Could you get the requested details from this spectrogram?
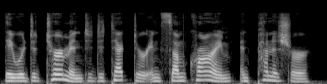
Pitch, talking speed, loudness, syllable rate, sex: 165 Hz, 220 wpm, -18 LUFS, 6.3 syllables/s, female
